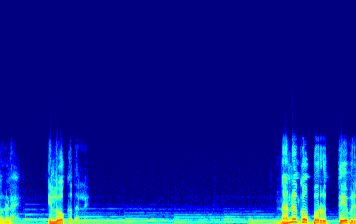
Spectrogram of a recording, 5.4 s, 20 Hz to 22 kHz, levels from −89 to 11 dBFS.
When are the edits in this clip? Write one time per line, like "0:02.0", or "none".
none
